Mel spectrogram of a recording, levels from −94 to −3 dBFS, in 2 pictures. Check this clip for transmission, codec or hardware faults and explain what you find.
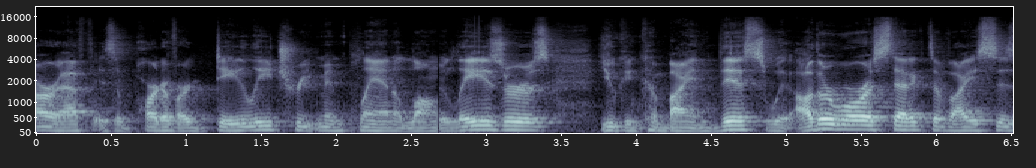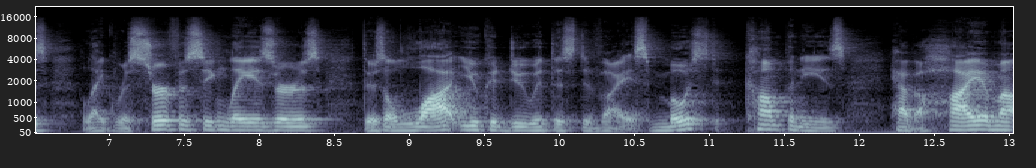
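One fault is audible: a CD skip from 2.67 to 2.69 s. The laser was thrown off its track, by a knock or a disc flaw, and landed on another turn of the spiral. The player briefly muted for roughly 15 ms while relocking and then resumed from that new position. The result is a short tick followed by an abrupt discontinuity, with the audio picking up a whole disc revolution or more away from where it left off.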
